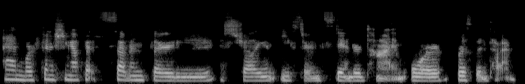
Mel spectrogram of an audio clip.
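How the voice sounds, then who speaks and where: A woman's voice: on the low side, fairly even intonation, moderate pace, vocal fry, husky, no echo, low-quality recording. A woman with a Canadian accent hosting an online workshop over a video call, talking in a friendly, informal way. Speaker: workshop host and facilitator. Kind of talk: presenting an online workshop to participants.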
